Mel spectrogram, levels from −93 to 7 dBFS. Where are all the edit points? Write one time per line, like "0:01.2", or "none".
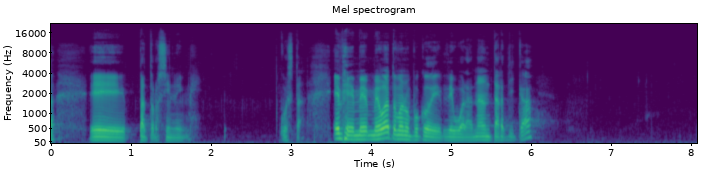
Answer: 0:02.9
0:03.6
0:04.9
